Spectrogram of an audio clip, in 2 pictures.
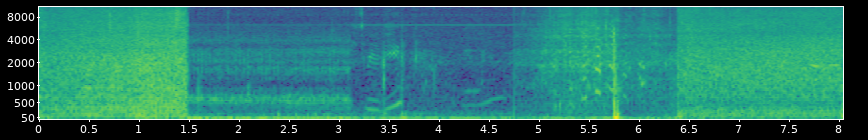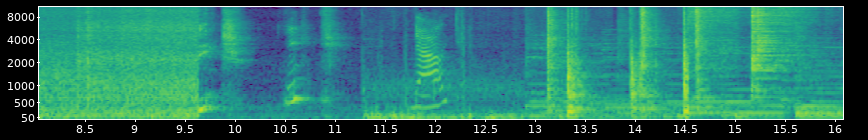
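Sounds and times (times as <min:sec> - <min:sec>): ocean surf: 0:00.0 - 0:01.5, 0:06.4 - 0:09.6
water sloshing: 0:03.3 - 0:06.5
wind noise: 0:11.3 - 0:12.9.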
